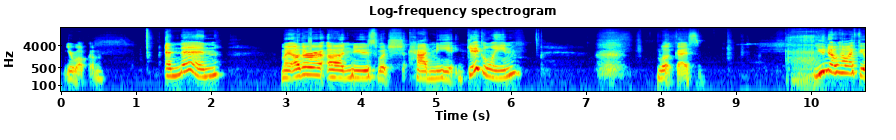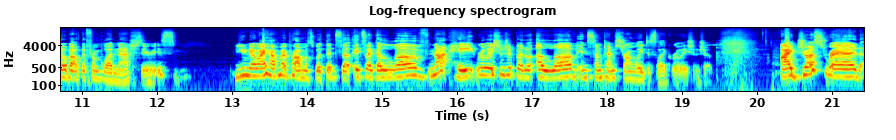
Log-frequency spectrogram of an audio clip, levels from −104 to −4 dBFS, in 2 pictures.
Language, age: English, 20-39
